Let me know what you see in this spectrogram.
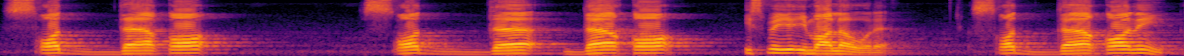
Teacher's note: موٹا، موٹا حرف پڑھیں گے اس کو پر ادا کر کے، باریک حرف کو باریک کرتے ہوئے اس میں امالہ ہو جاتا ہے، فتح کسرہ کی طرف مائل ہو جاتا ہے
